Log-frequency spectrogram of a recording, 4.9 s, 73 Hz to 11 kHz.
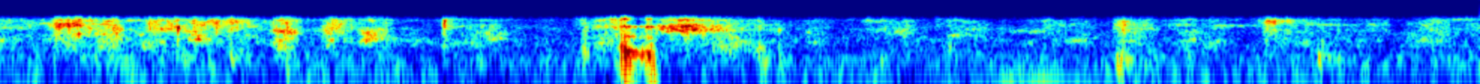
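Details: Playful wrestling between friends Nico, a 10-month-old American Pit Bull Terrier, and Sergio, an 8-month-old Staffordshire; short whimpering yips and growly snorts, one louder burst near the middle, with shuffling movement.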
